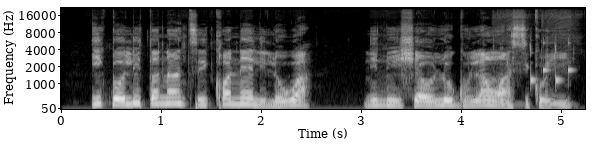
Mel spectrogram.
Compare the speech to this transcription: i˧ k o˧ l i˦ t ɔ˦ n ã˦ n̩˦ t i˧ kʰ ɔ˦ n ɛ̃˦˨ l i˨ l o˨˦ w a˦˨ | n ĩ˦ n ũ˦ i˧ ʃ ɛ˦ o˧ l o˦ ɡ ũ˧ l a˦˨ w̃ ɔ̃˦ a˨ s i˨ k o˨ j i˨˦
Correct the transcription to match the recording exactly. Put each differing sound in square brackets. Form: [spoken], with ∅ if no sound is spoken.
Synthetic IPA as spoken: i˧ [k͡p] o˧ l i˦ t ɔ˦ n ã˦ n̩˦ t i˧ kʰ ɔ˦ n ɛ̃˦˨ l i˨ l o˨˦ w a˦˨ | n ĩ˦ n ũ˦ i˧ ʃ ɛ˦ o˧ l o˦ ɡ ũ˧ l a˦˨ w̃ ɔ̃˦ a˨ s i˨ k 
